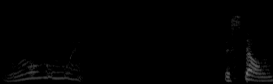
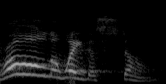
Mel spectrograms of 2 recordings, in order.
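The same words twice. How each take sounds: First: Hushed command. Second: Loud, slow command; commanding call. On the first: Preacher quoting Jesus at the tomb, hushed command. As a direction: give the order almost under your breath. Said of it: "First thing that Jesus said is". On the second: Preacher quoting Jesus at the tomb again, loud command. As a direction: draw the order out forcefully. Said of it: "he said". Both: Acted.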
